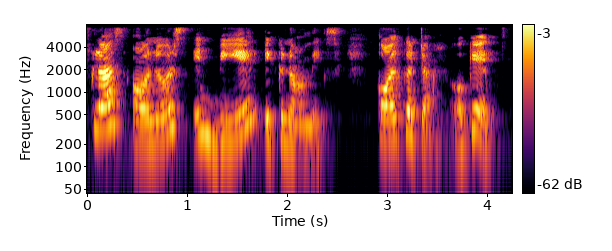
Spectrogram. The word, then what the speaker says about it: Kolkata: Kolkata, okay. Previously, it is called Calcutta, and now the pronunciation is Kolkata.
